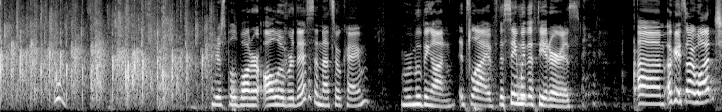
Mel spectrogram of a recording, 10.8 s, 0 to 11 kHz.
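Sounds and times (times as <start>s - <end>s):
applause for a just-screened film: 0.0s - 3.3s
speech: 0.8s - 1.3s, 3.2s - 8.9s, 9.6s - 10.8s.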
